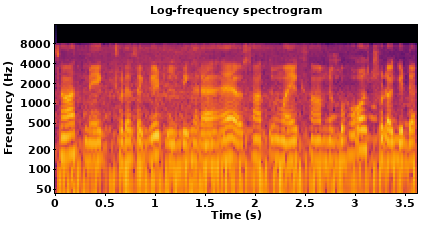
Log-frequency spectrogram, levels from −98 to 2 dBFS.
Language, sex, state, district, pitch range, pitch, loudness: Hindi, male, Madhya Pradesh, Katni, 130-150 Hz, 135 Hz, -16 LUFS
